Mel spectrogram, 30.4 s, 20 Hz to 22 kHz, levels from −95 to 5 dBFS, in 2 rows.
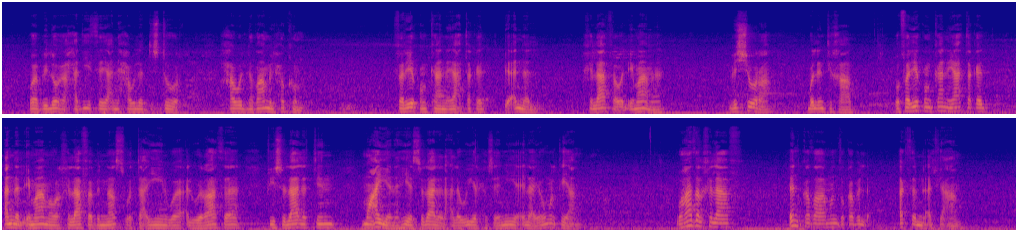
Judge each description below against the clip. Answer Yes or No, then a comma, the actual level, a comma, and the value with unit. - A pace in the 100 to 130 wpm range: No, average, 85 wpm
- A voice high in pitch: No, low, 105 Hz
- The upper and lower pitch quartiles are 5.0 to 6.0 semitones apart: Yes, wide, 5.5 semitones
